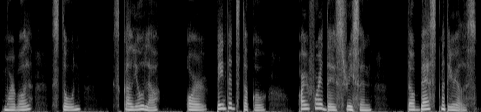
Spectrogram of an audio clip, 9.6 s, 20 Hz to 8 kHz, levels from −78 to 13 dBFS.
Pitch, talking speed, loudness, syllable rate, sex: 225 Hz, 80 wpm, -18 LUFS, 3.6 syllables/s, female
